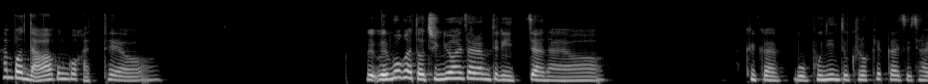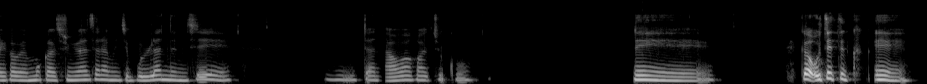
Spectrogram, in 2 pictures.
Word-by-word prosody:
한번 310 -5 +4
나와 210 +3 +3
본 260 -1 0
것 245 - 0
같아요. 195 +2 -6 2.0
왜 215 -3 +4
외모가 290 +9 +7
더 245 -4 +6
중요한 260 +4 +4
사람들이 245 -6 +2
있잖아요. 185 -1 -3 1.4
그러니까 205 -5 -2
뭐 195 -1 -1
본인도 220 +1 +2
그렇게까지 215 -1 -4
자기가 195 -1 -5
외모가 195 +1 -4
중요한 200 +2 -5
사람인지 200 -4 -6
몰랐는지 195 +1 -4 0.9
음 210 -1 -10
일단 200 -1 -10
나와 185 +4 -5
가지고 200 +1 -11 1.6
네. 195 -2 0 0.7
그러니까 245 - +5
어쨌든 245 -1 +3
그 - - -16 0.2
예. 185 -4 +1
205 Hz, 235 characters per minute, -24 LUFS, 190-225 Hz, 2.0 s, 외모가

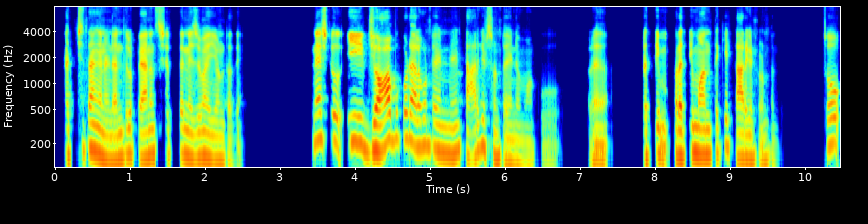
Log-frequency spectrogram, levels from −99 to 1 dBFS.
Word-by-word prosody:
ఖచ్చితంగానండి. 150 -4 0
అందులో 150 +3 -3
పేరెంట్స్ 135 +3 +2
చెప్తే 145 +1 -8
నిజం 135 +1 -1
అయి 125 -1 -2
ఉంటది. 110 -4 -10 1.0
నెక్స్ట్ 225 0 +3 0.3
ఈ - - +7 0.2
జాబ్ 200 +7 +7
కూడా 230 -1 +1
ఎలాగు 185 +1 0
ఉంటాయండి! 160 -5 -3 0.2
టార్గెట్స్ 170 +3 -3
ఉంటాయండి 110 -5 -5
మాకు. 85 -11 -17 0.7
ఆహ్, 65 -1 -2 0.5
ప్రతి, 135 +3 -2 0.2
ప్రతి 140 +2 +3
మంత్‌కి 150 +4 -1
టార్గెట్ 130 0 +2
ఉంటుంది. 115 -5 -13 0.6
సో, 190 - -2
145 Hz, 130 wpm, -24 LUFS, 125-170 Hz, 1.0 s, ఈ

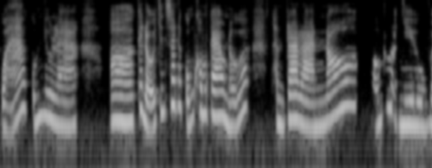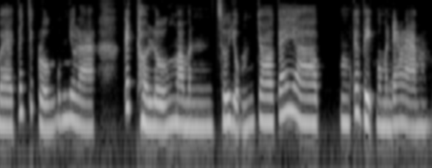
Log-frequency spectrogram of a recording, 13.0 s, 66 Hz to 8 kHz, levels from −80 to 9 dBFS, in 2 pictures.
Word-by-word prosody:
quả 220 - -1
cũng 265 +4 -3
như 285 -2 -1
là, 225 -2 -1 0.5
ờ, 250 0 +3
cái 350 - 0
độ 200 0 +5
chính 325 0 -4
xác 405 +3 +2
nó 390 - -1
cũng 235 +1 -2
không 320 -1 +1
cao 290 -1 +4
nữa. 250 - -1 0.4
Thành 235 -3 -3
ra 265 +1 +5
là 220 -4 +3
nó 275 - +2 0.3
hưởng 215 +3 -2
rất 370 - -8
là 345 - -1
nhiều 225 -2 0
về 220 -1 0
cái 325 +9 -4
chất 375 -8 -7
lượng 210 +1 -1
cũng 255 +1 -3
như 265 -1 0
là 210 -3 -2 0.4
cái 375 - +3
thời 235 -4 +3
lượng 215 +2 +1
mà 230 -1 +2
mình 210 -1 -3
sử 245 - +1
dụng 225 -2 -1
cho 245 -1 +1
cái, 320 +6 0
a, 240 -5 +2 0.3
ưm, 240 -1 -2
cái 320 +4 0
việc 250 -3 +7
mà 225 - -3
mình 215 -1 -2
đang 235 +1 -2
làm, 210 -1 -3
240 Hz, 215 wpm, -20 LUFS, 215-275 Hz, 0.5 s, việc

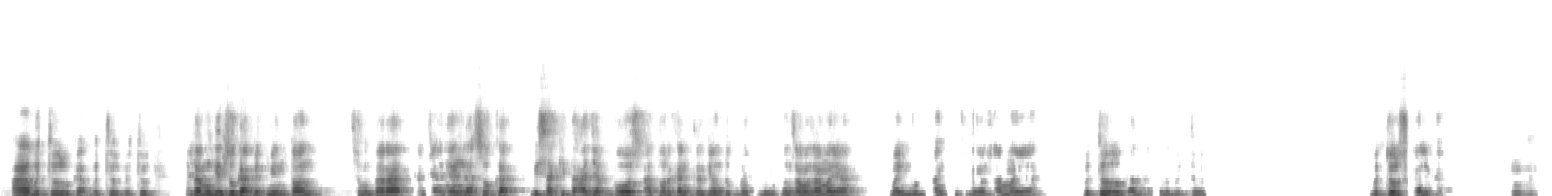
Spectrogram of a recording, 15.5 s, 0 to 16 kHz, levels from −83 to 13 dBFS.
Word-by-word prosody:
Ah, 155 +2 +8
betul, 125 0 0
Kak, - - -3
betul 105 +1 -5
betul. 110 +2 -5 0.4
Kita 180 +3 +5
mungkin 200 +1 +6
suka 195 -2 +8
badminton, 135 0 +2 0.5
sementara 120 +5 +3 0.2
kerjaannya 125 +5 -5
nggak - - +2
suka. 145 0 +3 0.3
Bisa 185 +6 +1
kita 205 -5 -2
ajak 160 0 +1
bos 155 +2 +6
atau 135 +1 -6
rekan 130 0 -1
kerja 135 -1 -3
untuk 130 0 -7
badminton 125 +1 -7
sama-sama 135 +2 +2
ya. 115 - 0 0.5
Main 115 +1 0
bulutangkis 120 - -8
sama-sama 125 +1 -4
ya. 110 - -5 0.5
Betul, 150 +3 +3
Kak, 135 - -1
betul 130 -1 -12
betu 120 +1 -12 1.7
Betul 125 +4 +3
sekali, 140 -2 -3
Kak. - - -21 0.7
Mhm. 105 -2 -14
130 Hz, 140 wpm, -24 LUFS, 120-145 Hz, 1.7 s, Ah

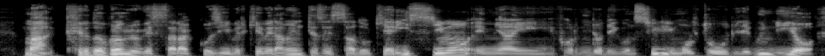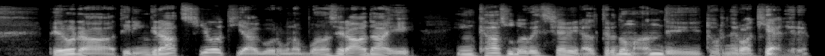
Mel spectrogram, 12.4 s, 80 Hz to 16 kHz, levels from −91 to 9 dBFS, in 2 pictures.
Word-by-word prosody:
Ma - - +4
credo 110 0 +3
proprio 125 -3 +6
che - - -4
sarà - - +1
così, 95 - -5
perché 90 +2 -7
veramente 105 +2 -2
sei 95 0 -8
stato 90 +1 -4
chiarissimo 130 - 0
e 95 - -6
mi 95 +1 -6
hai 90 -2 -4
fornito - - -7
dei 90 - -11
consigli 90 +9 -1
molto 95 +1 -3
utili. 85 - -4
Quindi 250 -1 +1
io 485 +2 +5 0.4
per 110 - +4
ora 90 -8 +4
ti - - -4
ringrazio, 130 - +1
ti - - -6
auguro 90 0 -1
una 90 0 -5
buona 100 +4 -4
serata 115 0 +2
e 95 0 -3 0.3
in 115 0 -2
caso 145 +1 0
dovessi 105 0 -2
avere 110 -1 0
altre 110 - -2
domande, 115 -8 +1
tornerò 95 -1 -2
a - - -2
chiedere. - - +1
100 Hz, 195 wpm, -23 LUFS, 90-125 Hz, 0.4 s, proprio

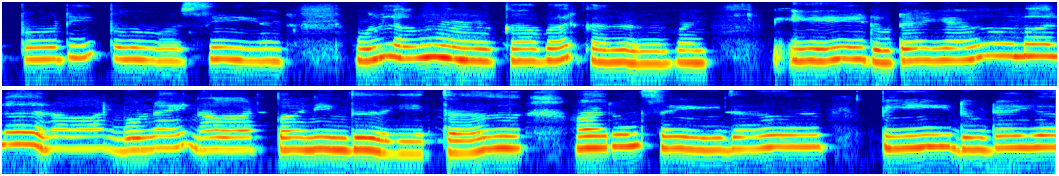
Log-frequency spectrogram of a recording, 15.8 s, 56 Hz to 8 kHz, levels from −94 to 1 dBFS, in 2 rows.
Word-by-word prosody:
பொடி 275 +2 -3 0.2
பூசியன் 260 -1 -4 0.6
உள்ளம் 300 +2 +3 0.6
கவர் 250 +4 0
கள்வன், 230 -1 0 0.8
ஏடுடைய 255 -1 +1 0.6
மலரான் 275 -7 0
முனை 245 +3 -1 0.2
நாட் 245 0 -2
பணிந்து 240 0 +3 0.4
ஏத்த 190 +2 -12 1.1
அருள் 285 +3 +3
செய்தல் 255 +3 -1 0.5
பீடுடைய 265 0 0
255 Hz, 55 wpm, -21 LUFS, 245-275 Hz, 1.1 s, உள்ளம்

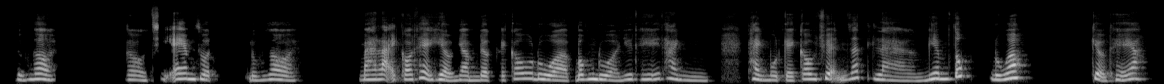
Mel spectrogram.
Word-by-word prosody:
Đúng 215 0 -3
rồi. 240 -2 +4 0.7
Rồi, 210 -3 -4
chị 185 - -5
em 250 0 +4
ruột, 225 -4 -1 0.4
đúng 195 0 -5
rồi, 215 -5 0 0.6
bà 220 +1 +1
lại 230 -1 +1
có 225 0 +2
thể 285 0 +2
hiểu 215 -4 +2
nhầm 190 0 -2
được 195 -1 -1
cái 195 +1 -9
câu 260 +4 -1
đùa, 215 -7 +3
bông 230 +3 +4
đùa 210 -5 +1
như 225 +4 -1
thế 230 +1 -2
thành 200 -10 -3 0.4
thành 230 -6 0
một 200 -1 -3
cái 185 -1 -1
câu 245 0 +2
chuyện 260 +1 0
rất 290 +1 -3
là 185 -7 -2
nghiêm 245 +9 +3
túc, 365 +9 +3 0.2
đúng 215 -1 +2
không? 300 +1 +6 0.6
Kiểu - - +2
thế 210 -2 -1
à? 260 +1 -1
225 Hz, 190 wpm, -24 LUFS, 200-250 Hz, 0.7 s, không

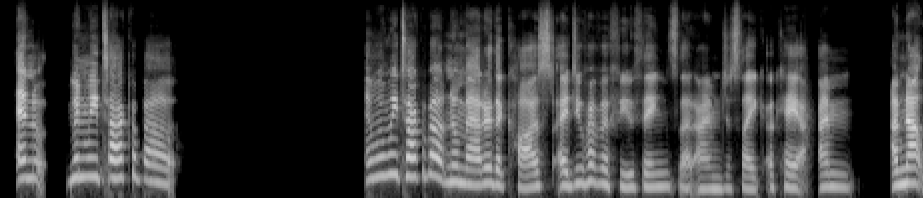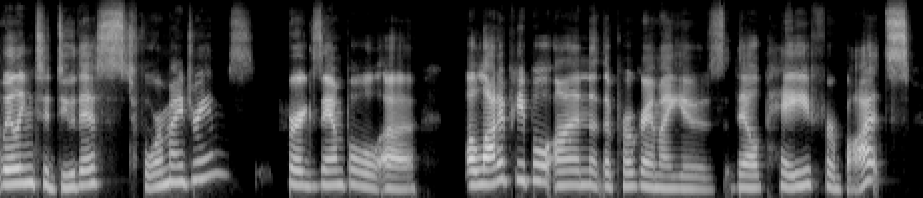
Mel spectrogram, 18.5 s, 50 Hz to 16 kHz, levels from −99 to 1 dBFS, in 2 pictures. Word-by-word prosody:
And 335 0 +6 0.2
when 360 +4 0
we 365 -1 +6
talk 340 +1 +3
about 295 -7 -5 1.9
and 320 +2 -5
when 375 +2 -5
we 405 0 +4
talk 365 +1 +3
about 380 -6 +1
no 280 +1 -2
matter 250 0 +3
the 240 -2 +2
cost, 205 0 -3
I 225 +1 +4
do 255 +3 -5
have 285 -2 -4
a 245 - -3
few 205 -2 -8
things 210 +1 -3
that - - -8
I'm 180 0 -5
just 180 0 -11
like, 180 -2 -2
"Okay, 195 -1 +2 0.2
I'm 205 -1 -3 0.4
I'm 225 +2 +3
not 260 0 +8
willing 255 +2 +4
to 240 -2 -3
do 195 +3 -4
this 245 +3 -1
for 210 +3 -5
my 275 +2 +1
dreams." 365 +8 -7 0.3
For 240 -3 +4
example, 230 -2 +1
uh, 175 -1 0 0.5
a 235 0 +4
lot 245 +1 +5
of 320 - +1
people 295 -1 -1
on 230 +1 -1
the 215 -1 -4
program 215 -2 -1
I 190 - +2
use, 180 -2 -5
they'll 195 -1 -1
pay 215 +3 +1
for 215 -4 -10
bots, 310 - 0
235 Hz, 165 wpm, -24 LUFS, 205-280 Hz, 1.9 s, not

